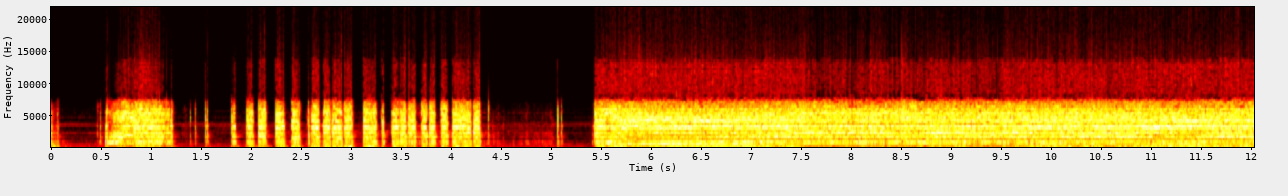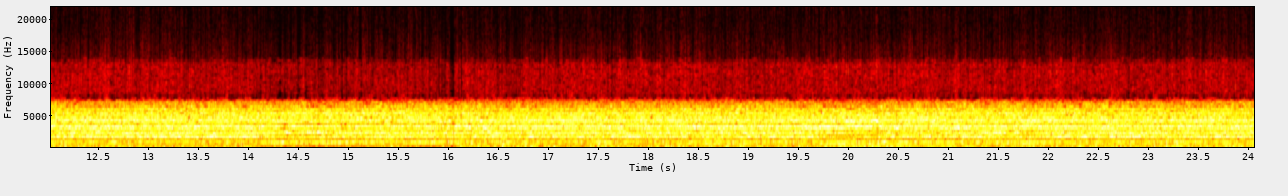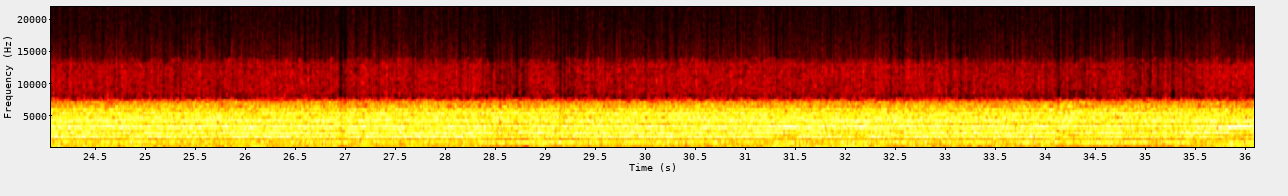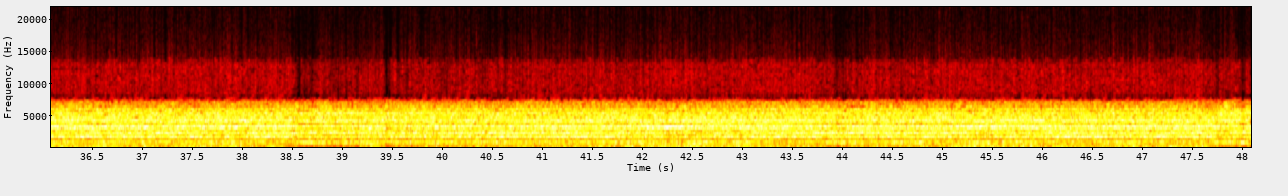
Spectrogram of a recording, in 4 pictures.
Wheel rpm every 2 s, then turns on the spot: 40, 30, 40, 210, 230, 230, 240, 230, 230, 230, 220, 230, 230, 230, 230, 230, 230, 220, 230, 230, 230, 230, 230, 230.
2-4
